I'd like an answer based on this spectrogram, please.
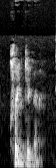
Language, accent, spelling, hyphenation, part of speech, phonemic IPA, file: English, Southern England, cratedigger, crate‧dig‧ger, noun, /ˈkɹeɪtdɪɡə/, LL-Q1860 (eng)-cratedigger.wav
- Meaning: A person who habitually looks through crates of vinyl records at music shops, especially in pursuit of interesting or rare records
